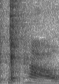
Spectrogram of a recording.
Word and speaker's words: cacao: We are going to do cream de cacao or cocoa.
